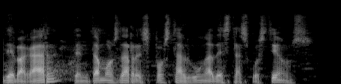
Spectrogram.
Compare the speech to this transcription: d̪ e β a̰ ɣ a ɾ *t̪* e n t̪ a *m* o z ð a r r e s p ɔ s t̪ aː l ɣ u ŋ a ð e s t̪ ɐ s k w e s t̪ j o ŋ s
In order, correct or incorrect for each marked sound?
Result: correct, correct

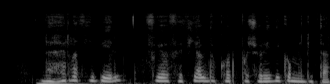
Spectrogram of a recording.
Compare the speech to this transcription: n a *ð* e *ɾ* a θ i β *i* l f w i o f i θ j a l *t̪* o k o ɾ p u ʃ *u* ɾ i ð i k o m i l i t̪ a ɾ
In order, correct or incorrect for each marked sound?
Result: incorrect: ɣ, incorrect: r, correct, incorrect: d̪, correct

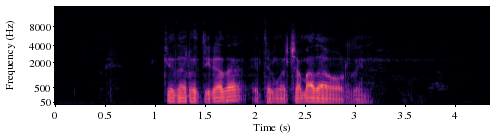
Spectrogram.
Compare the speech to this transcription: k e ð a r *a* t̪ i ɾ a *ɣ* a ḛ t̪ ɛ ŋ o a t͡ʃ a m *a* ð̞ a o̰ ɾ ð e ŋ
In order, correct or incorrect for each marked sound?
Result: incorrect: e, incorrect: ð, correct

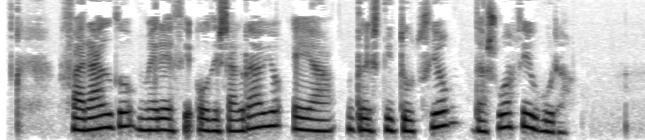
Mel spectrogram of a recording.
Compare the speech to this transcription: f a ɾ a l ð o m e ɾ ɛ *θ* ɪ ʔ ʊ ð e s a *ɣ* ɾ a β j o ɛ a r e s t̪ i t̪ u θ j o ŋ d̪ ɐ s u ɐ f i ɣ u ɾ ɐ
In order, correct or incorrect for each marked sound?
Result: correct, correct

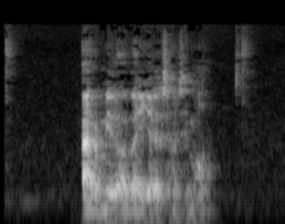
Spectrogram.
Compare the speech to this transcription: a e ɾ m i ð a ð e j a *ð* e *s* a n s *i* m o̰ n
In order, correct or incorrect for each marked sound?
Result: correct, correct, correct

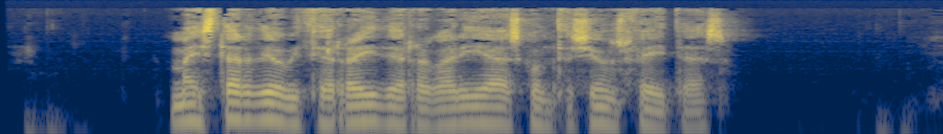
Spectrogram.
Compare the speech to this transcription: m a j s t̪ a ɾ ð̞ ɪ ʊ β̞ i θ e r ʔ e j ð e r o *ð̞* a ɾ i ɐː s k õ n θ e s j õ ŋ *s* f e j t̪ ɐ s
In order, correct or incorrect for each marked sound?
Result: incorrect: ɣ̞, correct

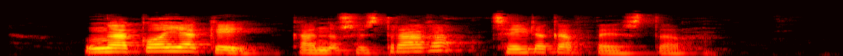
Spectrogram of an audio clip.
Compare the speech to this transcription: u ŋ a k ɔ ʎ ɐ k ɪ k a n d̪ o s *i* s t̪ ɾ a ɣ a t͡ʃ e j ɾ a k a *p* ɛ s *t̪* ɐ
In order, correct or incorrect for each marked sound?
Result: incorrect: e, correct, correct

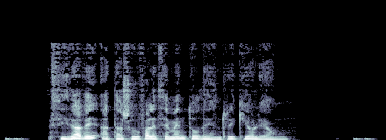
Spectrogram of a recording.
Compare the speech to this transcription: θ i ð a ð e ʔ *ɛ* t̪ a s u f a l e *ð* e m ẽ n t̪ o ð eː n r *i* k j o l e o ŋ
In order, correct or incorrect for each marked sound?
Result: incorrect: a, incorrect: θ, correct

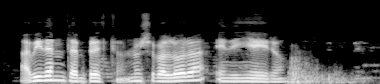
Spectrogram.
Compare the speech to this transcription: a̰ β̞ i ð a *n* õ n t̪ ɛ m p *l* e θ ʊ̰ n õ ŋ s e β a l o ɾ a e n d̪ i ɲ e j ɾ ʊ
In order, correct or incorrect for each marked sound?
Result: correct, incorrect: ɾ

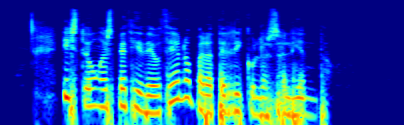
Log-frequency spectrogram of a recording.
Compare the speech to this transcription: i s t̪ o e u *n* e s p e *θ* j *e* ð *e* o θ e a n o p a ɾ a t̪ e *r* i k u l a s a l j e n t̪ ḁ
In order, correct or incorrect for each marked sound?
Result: incorrect: ŋ, correct, correct, correct, correct

